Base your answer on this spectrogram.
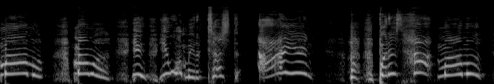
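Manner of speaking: put-on tearful child voice. Retelling being told to touch a hot iron, the speaker pleads with mama, acting out crying. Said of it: "tears began to drop down my face".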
